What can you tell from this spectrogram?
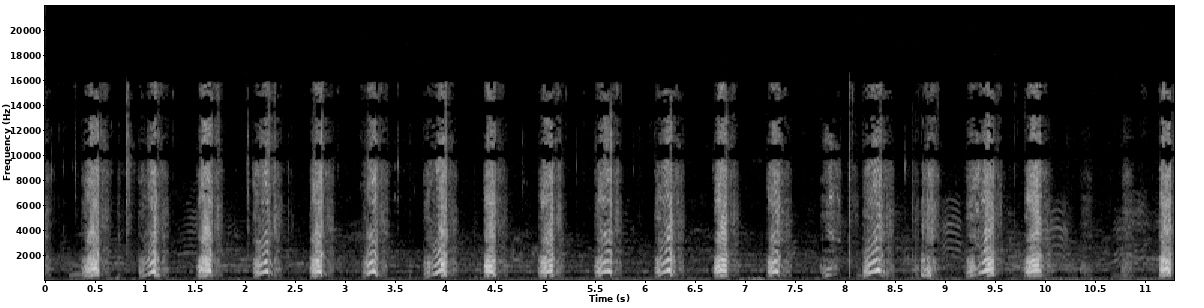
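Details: Female black German Shepherd in Colorado barking on command during hold and bark protection training, 37 days before an IGP1 trial: about twenty loud, sharp barks at a steady pace of roughly two per second, with a short gap before the last bark.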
